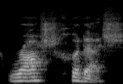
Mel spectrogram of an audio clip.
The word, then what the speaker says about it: Rosh Chodesh: Rosh Chodesh is how you say that.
